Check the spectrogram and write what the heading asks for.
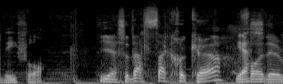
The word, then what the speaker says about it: Sacré-Cœur: Yeah, so that's Sacré-Cœur for the real correct.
